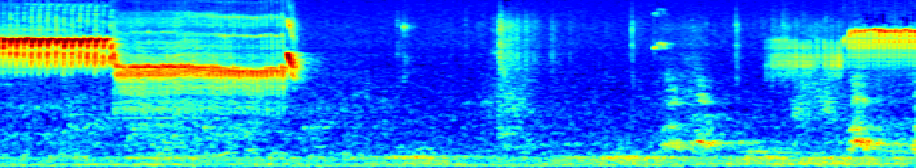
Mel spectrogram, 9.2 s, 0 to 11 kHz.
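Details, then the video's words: Belgian canary in 'estourado' song for warming up canaries: a fast high trill, then a long, lower buzzing roll for nearly two seconds, followed by quiet gaps with scattered soft chirps and a final high trill. "Canário Belga Estourado esquente seu canário belga em 30 minutos"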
